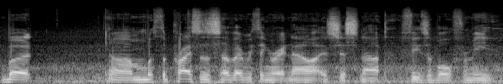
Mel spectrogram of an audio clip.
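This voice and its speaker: A man with an American accent speaks at a moderate pace and fairly low pitch amid noticeable background noise. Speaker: car vlogger. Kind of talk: casual vlog. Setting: in a car. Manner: hesitant with fillers.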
